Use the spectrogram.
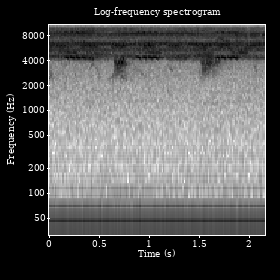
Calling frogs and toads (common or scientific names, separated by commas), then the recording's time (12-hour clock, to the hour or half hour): none
6:30pm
